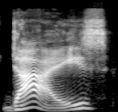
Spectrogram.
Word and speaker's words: dies: dies he dies so that's a z dies rhymes with flies rhymes with tries rhymes with size right so a little bit different there dies dies versus dice okay also there's another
